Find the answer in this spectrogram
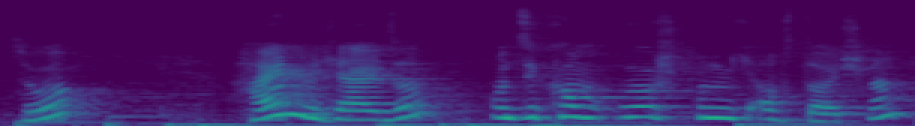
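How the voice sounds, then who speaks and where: Actress as a vengeful young woman, high and biting, radio-drama style, music under. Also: expressive, moderate pace, warm tone. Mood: probing. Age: young adult. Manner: cold, accusing, cutting. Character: young woman, bitter and vengeful toward an old friend. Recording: echoey room with music behind.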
